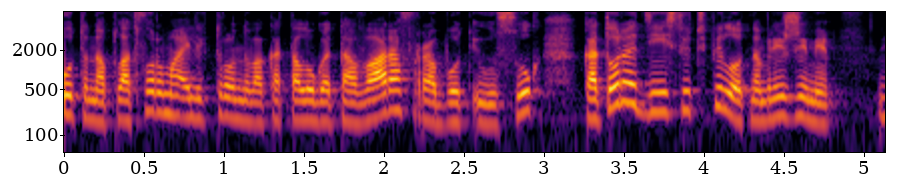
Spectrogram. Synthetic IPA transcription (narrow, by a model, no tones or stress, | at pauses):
ot̪ənəplˠɐt̪fo̞rməɪlʲɪk̚t̪ɾo̞nːəvəkət̪ɐlˠo̞ɡət̪ɐvaɾəfrɐbo̞t̪iʊslˠukkɐt̪o̞ɾəjədʲejst̪vʊjɪt̪fʲpʲɪlo̞t̪nəmɾʲɪʐɨmʲɪ | d̪ʲ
